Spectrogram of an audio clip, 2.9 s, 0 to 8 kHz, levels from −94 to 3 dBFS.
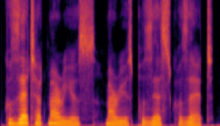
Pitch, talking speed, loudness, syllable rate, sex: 195 Hz, 120 wpm, -22 LUFS, 5.5 syllables/s, female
